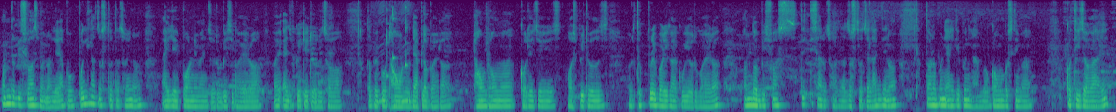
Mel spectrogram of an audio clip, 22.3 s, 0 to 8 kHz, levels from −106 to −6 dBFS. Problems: low volume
